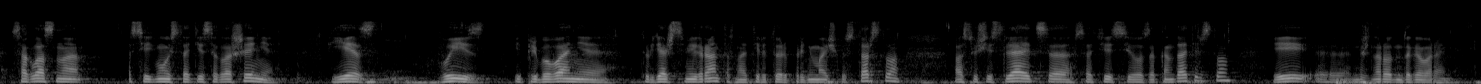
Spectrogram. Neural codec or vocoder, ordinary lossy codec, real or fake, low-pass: none; none; real; none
